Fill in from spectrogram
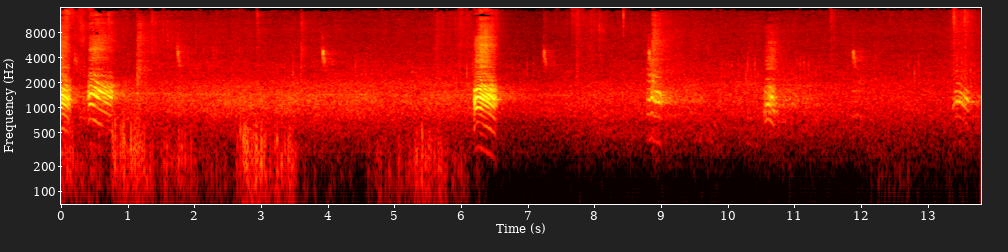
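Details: Large-billed crow in Japan on 2 September 2022, calling as if answering distant crows: loud, hoarse caws spaced a few seconds apart, some fainter distant caws between, with low rumbling background noise.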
